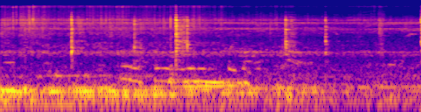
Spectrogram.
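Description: Bread slices frying in ghee on a tawa, sizzling steadily, with several sharp clicks. The sizzle eases a little after a few seconds.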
